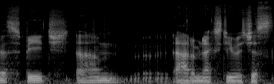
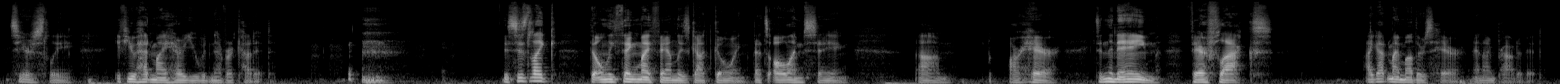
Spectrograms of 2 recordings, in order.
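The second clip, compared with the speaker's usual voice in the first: loud, fed-up, put-upon, exasperated delivery; 6 dB louder than usual. Voicing a character who rolls his eyes while defending his hair: eye-rolling Locke voice. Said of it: "Locke rolling his eyes".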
